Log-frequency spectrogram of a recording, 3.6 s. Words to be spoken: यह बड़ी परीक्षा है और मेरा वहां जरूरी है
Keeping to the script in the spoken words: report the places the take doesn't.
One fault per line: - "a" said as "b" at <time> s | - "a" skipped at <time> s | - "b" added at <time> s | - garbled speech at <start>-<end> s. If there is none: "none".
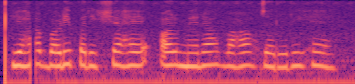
none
